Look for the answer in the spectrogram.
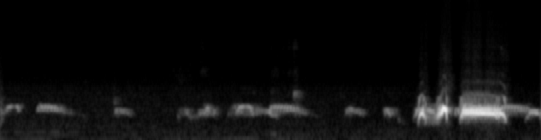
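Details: Spotted dove kept as a decoy, giving quiet wavering murmurs for several seconds before breaking into a loud clipped note and a long, full coo in the sa gù style.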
